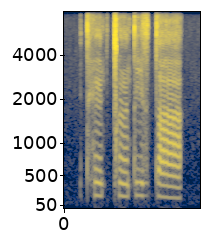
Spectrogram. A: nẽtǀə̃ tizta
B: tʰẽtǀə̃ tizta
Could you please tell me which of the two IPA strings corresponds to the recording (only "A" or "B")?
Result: B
